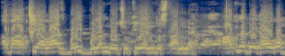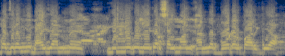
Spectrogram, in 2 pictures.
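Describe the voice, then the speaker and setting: With hardly any pauses, a man speaks in a monotone, flat voice over noticeable background noise. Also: moderate pace. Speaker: news reporter. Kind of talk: news interview questions. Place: home room. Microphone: handheld.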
